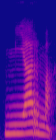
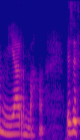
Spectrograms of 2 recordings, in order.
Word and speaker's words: miarma: qu'on utilise beaucoup dans ma ville, à Séville, "MIARMA", qui, en réalité est "MI ALMA" , mais les gens de Séville, certaines personnes de Séville, vont prononcer "miarma".C'est-à-dire, il n'est pas étrange de confondre ces deux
